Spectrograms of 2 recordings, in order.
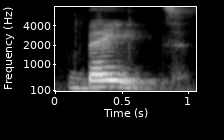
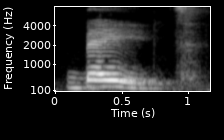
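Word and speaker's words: بيت: it in its full form this word is pronounced bait bait and it is means house bait means house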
